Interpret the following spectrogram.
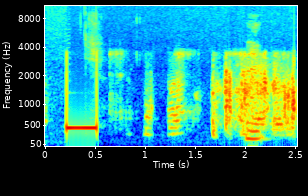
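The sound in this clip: A short, steady telephone tone sounds as a listener's call-in is put through on the line. Voices talk after it.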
